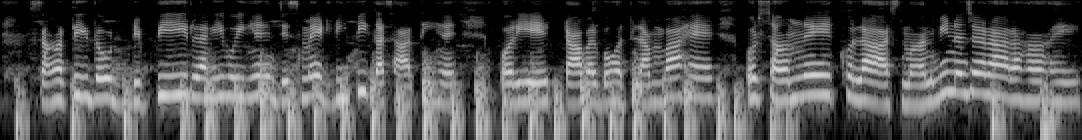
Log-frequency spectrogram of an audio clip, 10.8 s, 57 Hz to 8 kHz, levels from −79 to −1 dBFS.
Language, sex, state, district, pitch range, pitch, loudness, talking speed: Hindi, female, Bihar, Jamui, 220-270 Hz, 245 Hz, -20 LUFS, 145 wpm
